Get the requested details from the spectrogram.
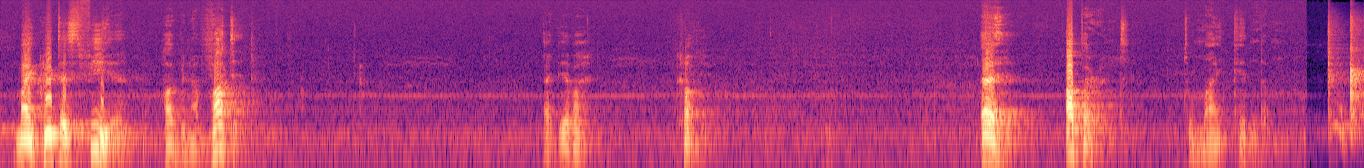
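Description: An elderly man speaks slowly and firmly, close by.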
